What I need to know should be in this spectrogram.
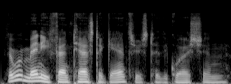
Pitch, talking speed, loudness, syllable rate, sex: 115 Hz, 205 wpm, -17 LUFS, 6.6 syllables/s, male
